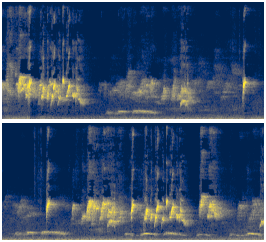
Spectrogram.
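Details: Red-whiskered bulbul singing the rapid 'ché' fighting song meant to stir up rival birds: high, scratchy warbled phrases broken by pauses, with some lower, mellow notes in between.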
